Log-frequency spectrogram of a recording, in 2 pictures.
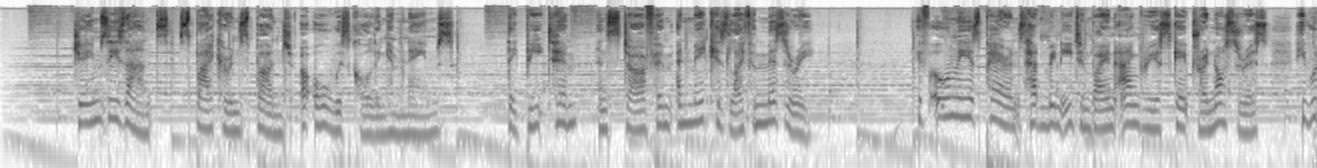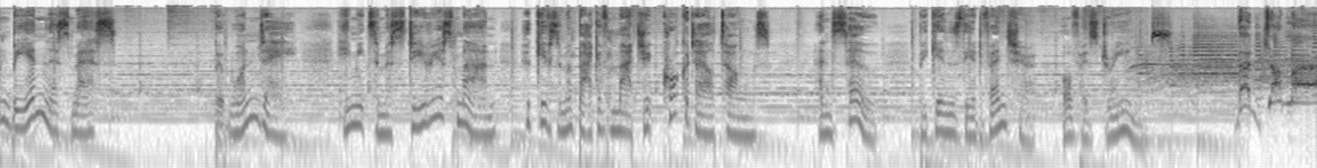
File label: Book Reading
